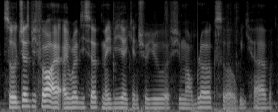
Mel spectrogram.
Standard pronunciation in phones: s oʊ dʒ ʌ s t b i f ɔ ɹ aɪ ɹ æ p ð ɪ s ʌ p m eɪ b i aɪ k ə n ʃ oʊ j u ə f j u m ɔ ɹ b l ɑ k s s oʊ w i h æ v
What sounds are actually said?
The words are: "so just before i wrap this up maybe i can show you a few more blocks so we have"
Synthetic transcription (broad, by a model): s oʊ dʒ ʌ s t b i f ɔ ɹ aɪ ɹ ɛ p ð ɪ s ʌ p m eɪ b i aɪ k ə n ʃ oʊ j u ə f j u m ɔ ɹ b l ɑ k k s oʊ w i h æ v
